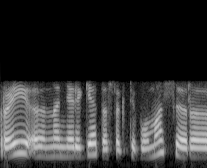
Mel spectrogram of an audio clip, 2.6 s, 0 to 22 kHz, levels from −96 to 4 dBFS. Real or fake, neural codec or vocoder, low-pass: real; none; 3.6 kHz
